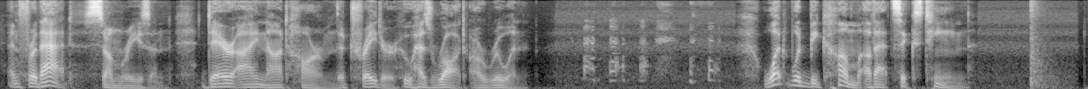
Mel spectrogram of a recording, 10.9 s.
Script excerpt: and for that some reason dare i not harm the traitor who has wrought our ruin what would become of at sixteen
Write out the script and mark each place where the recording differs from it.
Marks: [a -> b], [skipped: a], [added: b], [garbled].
and for that some reason dare i not harm the traitor who has wrought our ruin what would become of at sixteen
